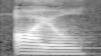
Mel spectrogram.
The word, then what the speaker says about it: aisle: seat an aisle seat I always think that word is spelt different to how you would expect it to be spelled considering the pronunciation so aisle aisle the aisle seats the aisle obviously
